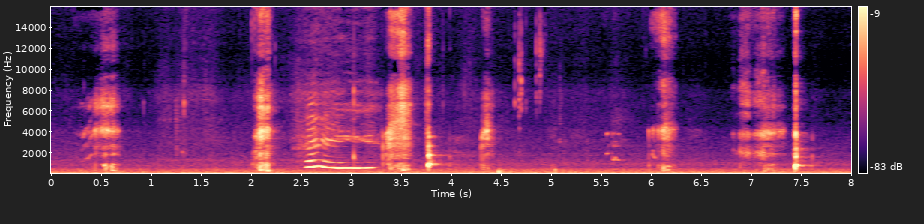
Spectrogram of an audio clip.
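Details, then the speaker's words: Several brief, abrupt hiccups from an infant who woke up happy, amid soft fussing and babbling in a quiet room; infant hiccups. "what are you doing you got the hiccup you do have hiccups oh no hiccup oh goodness"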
